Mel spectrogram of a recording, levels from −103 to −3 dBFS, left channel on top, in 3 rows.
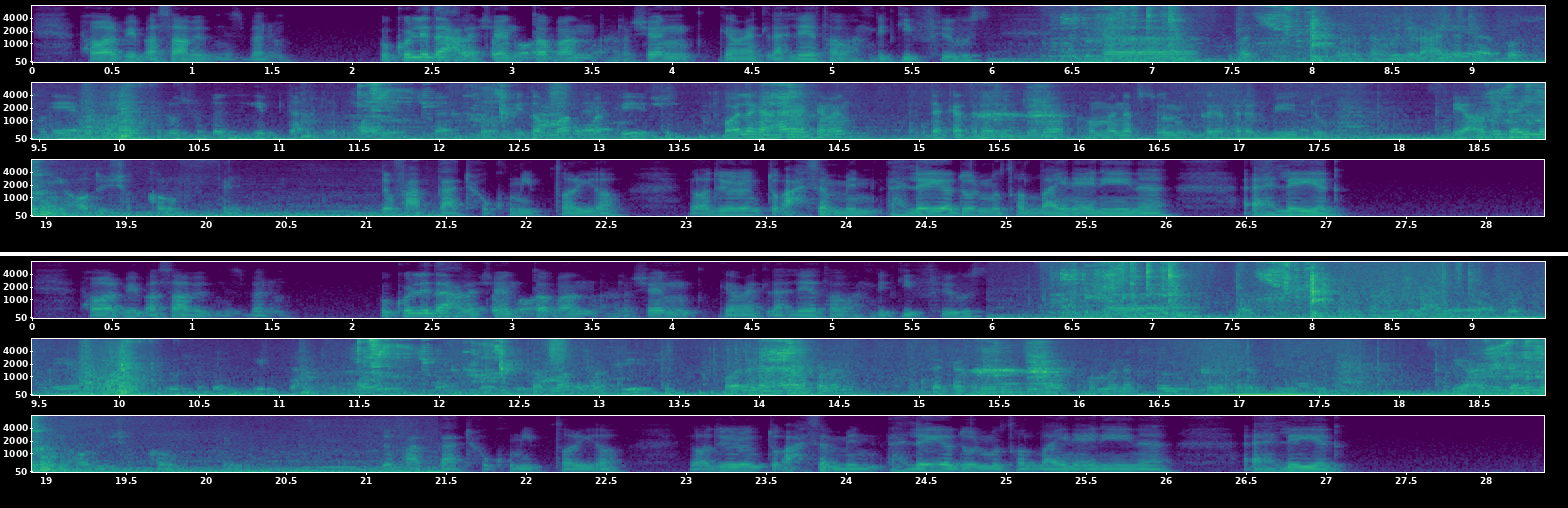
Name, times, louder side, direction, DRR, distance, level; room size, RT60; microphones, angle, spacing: voice 1, 0.0-1.6 2.2-7.7 8.1-8.9 12.2-13.4 13.8-14.6 14.9-17.7 18.3-20.3 21.0-27.1, left 2 dB, 35° left, 0.6 m, -48 dB
voice 2, 3.0-3.6 8.7-13.1 14.4-14.5, left 3 dB, 80° left, 1.0 m, -52 dB
sound 1, 6.0-21.5, right 5 dB, 40° right, 0.3 m, -42 dB
3.6 x 2.3 x 2.8 m
head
